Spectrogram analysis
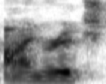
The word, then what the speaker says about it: Ehrenreich: Alden Ehrenreich. Or Einrich, depending on how you want to pronounce it.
